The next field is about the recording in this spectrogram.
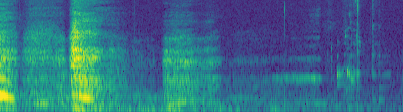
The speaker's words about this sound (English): I need a drink of water.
